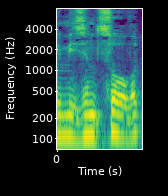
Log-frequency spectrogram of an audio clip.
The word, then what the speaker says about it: Мезенцов: Ну, например, известное покушение, такой своеобразный пролог, можно сказать, народнического, а за ним, соответственно, эсеровского террора, это убийство шефа жандармов Мезенцева, или Мезенцова, как было принято ставить, ударение произносить в 19 веке, 4 августа 1978 года.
